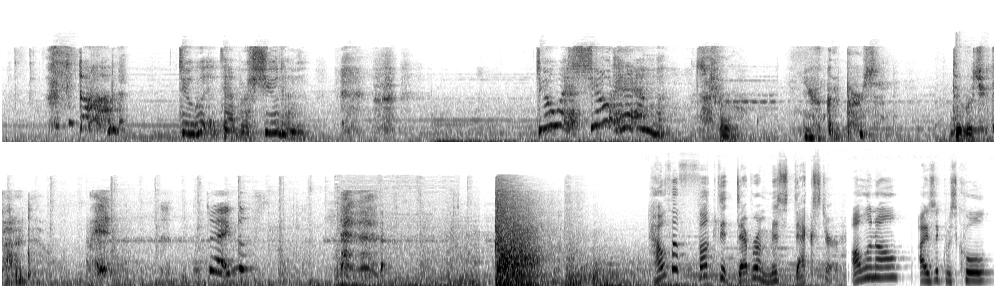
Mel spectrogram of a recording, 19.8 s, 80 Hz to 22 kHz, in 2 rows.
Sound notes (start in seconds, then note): 10.7 Debra crying; 14.8 gunshot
